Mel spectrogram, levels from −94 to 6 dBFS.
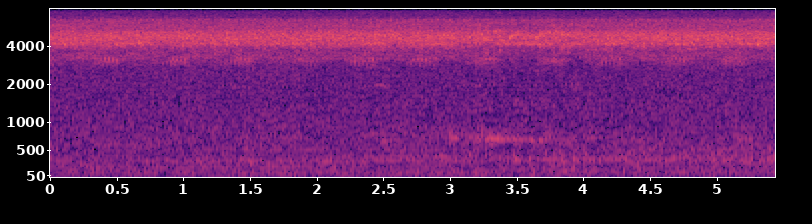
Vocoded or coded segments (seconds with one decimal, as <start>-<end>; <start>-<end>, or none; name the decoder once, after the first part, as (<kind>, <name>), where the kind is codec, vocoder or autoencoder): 3.2-4.0 (vocoder, HiFi-GAN)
